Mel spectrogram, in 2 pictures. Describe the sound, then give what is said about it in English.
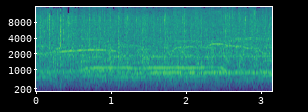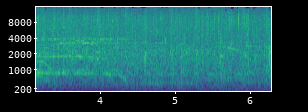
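A live crowd at the Newport Folk Festival applauds steadily and loudly after a singer's set, a dense wash of clapping with scattered whistles and cheers rising above it, sustained throughout as the audience calls for an encore. “The crowd definitely into it and calling for an encore.”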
